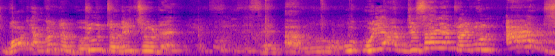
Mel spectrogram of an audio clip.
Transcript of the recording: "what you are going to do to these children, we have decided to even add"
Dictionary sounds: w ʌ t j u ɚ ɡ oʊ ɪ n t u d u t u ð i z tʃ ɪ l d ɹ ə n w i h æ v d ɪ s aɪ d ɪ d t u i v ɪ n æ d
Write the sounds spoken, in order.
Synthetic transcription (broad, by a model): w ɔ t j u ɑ ɡ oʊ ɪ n t u d u t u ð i tʃ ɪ l d ɹ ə n w i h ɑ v d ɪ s aɪ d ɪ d t u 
